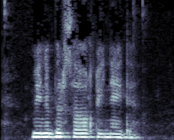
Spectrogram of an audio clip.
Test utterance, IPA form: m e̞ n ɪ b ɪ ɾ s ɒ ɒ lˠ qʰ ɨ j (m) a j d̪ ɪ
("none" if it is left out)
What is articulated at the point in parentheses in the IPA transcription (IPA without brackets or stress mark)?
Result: n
